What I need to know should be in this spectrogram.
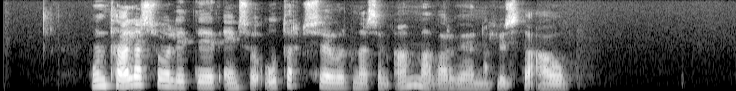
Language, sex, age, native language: Icelandic, female, 50-59, Icelandic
